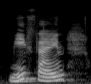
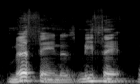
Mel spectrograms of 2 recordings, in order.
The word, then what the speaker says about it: methane: Methane, we Americans say methane, sorry.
